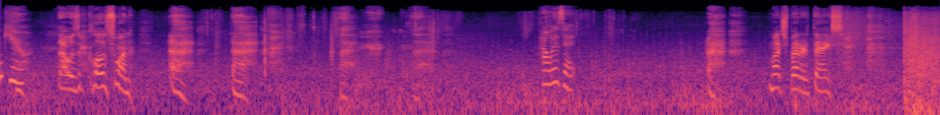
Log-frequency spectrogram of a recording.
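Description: A young man speaks cheerfully, close by.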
